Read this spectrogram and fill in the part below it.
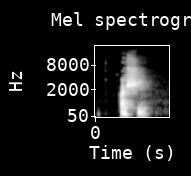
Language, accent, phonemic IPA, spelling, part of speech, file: French, France, /a.ʃi/, hachis, noun, LL-Q150 (fra)-hachis.wav
- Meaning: hash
